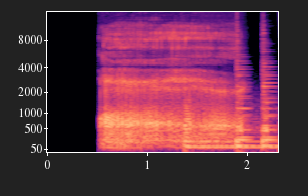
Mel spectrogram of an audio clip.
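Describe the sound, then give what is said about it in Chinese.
After a moment of silence, the loud, deep roar of a big, fierce monster bursts in and rumbles on for about two seconds with a gritty, growling texture, ending in two harsh surges. No one speaks. “吼叫声再度响起，艾玛已有心理准备。 那是怪兽吗？”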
